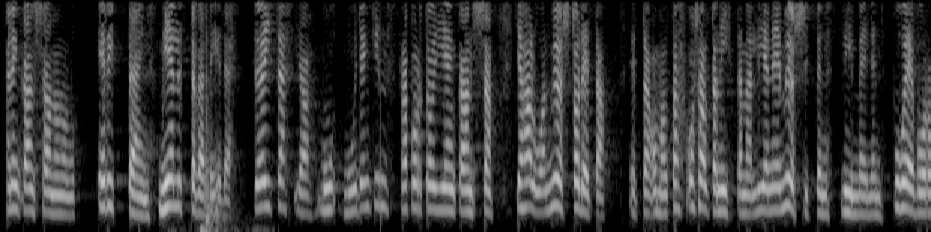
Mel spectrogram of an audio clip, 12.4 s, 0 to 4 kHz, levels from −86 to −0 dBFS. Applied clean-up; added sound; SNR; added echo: none; Thump, thud; 17 dB; none.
